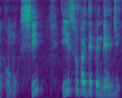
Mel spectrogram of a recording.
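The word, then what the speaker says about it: yon (四): O que eu quero que você saiba é: este caractere significa 4 e pode ser lido como yon ou pode ser lido como shi.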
